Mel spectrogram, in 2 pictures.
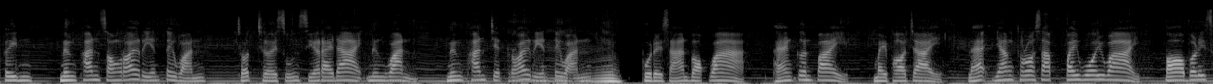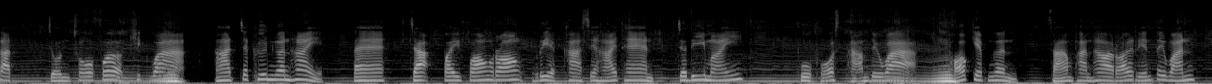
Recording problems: electrical hum; noticeable; throughout; 60 Hz, 15 dB below the speech

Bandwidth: 14 kHz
